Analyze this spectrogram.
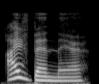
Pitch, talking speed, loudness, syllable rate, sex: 205 Hz, 180 wpm, -18 LUFS, 6.3 syllables/s, female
